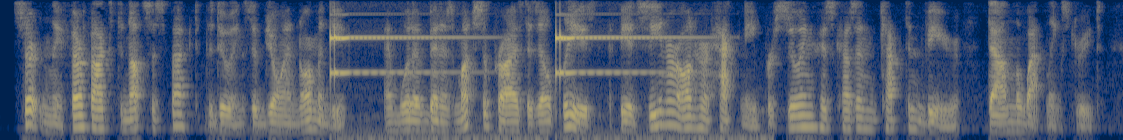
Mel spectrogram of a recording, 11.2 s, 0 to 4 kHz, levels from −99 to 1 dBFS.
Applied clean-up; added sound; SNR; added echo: none; Keyboard (musical); -1 dB; none.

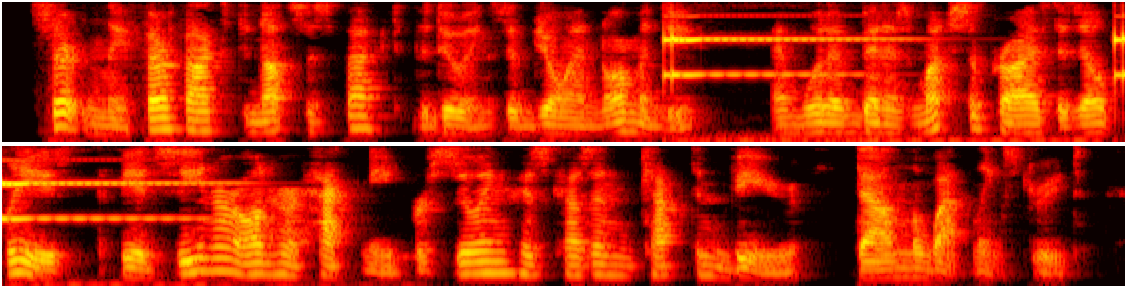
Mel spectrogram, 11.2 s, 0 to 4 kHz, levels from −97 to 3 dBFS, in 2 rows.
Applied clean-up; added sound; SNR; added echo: classical method log-MMSE.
